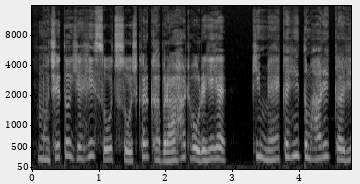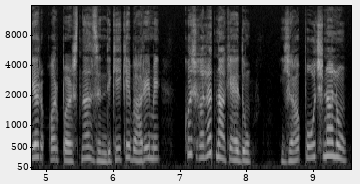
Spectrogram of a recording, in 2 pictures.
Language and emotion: Hindi, fearful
